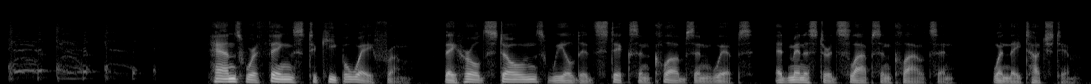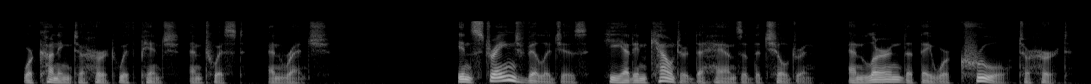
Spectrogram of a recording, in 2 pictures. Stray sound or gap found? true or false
true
